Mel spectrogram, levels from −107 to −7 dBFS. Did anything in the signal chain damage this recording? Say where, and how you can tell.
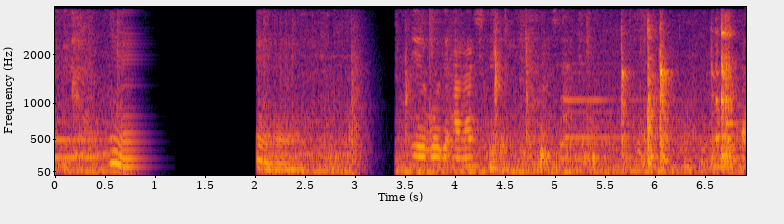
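Yes, at the network stage of the call, which shows up twice.

A call audio freeze runs from 0.70 to 2.04 s. The last sound is carried on as a fading buzz that settles into silence for about 0.94 s. The sound then resumes exactly where it stopped, with nothing skipped, and everything afterwards plays about 1.32 s later than it should. That points to packets held up in transit, with the jitter buffer running empty and the receiver filling the wait. This is the likely cause.

A long network dropout follows from 2.98 to 3.43 s. Again the last sound is stretched into a decaying buzz, with about 0.12 s of silence at its end. This time the sound comes back further along: roughly 0.42 s of it is simply gone, the same length as the fill. That is the likely signature of packets that never arrived, so the receiver concealed the hole and moved on. 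The band still stops at 4 kHz throughout, as expected of a narrowband G.711-style call path.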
